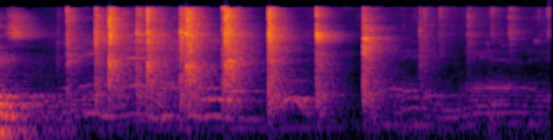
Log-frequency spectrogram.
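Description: A few people clapping irregularly, about three claps a second, with voices underneath; the clapping stops about three seconds in.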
